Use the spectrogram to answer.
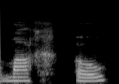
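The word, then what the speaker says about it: Maigh Eo: this comes from May Oh which is our mock Oh which is the plane of the yew trees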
